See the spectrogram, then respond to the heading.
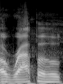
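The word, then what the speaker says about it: Arapahoe: So Matt, help us understand, you work for, how do you pronounce the county you're in? Arapaho County Sheriff's Office. Arapaho County.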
